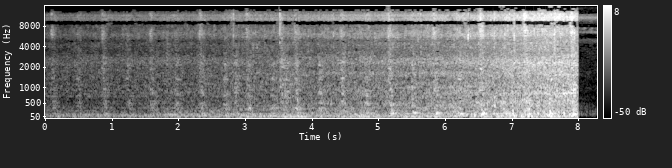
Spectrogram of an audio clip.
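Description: Steam locomotive 75 1118 running along the track towards the listener, a heavy rumble that grows steadily louder as it comes closer.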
